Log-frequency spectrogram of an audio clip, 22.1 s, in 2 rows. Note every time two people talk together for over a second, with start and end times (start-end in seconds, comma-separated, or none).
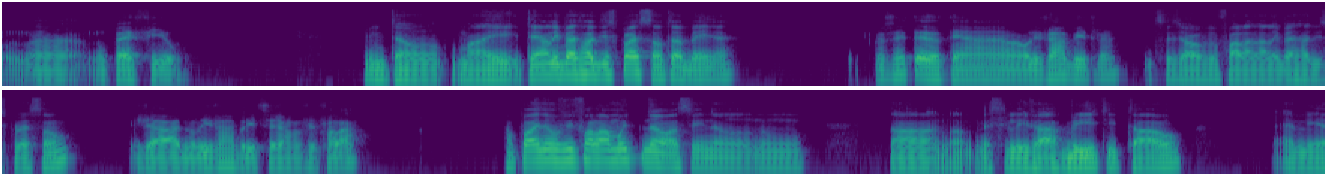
none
